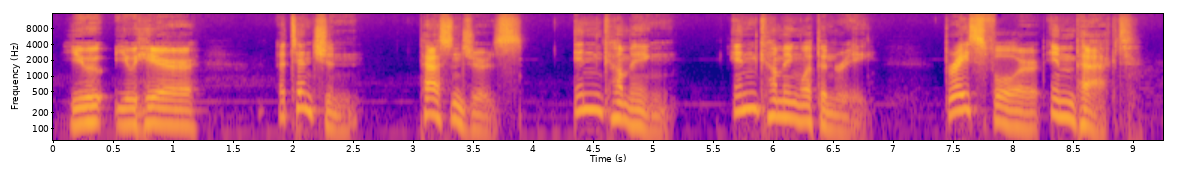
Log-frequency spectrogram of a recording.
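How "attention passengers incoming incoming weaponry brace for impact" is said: dry, swooping artificial voice, as over speakers. Narrating a scene, the speaker voices a very dry AI over the station speakers. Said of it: "you hear a very dry A I voice come on the speakers".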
